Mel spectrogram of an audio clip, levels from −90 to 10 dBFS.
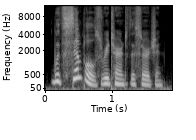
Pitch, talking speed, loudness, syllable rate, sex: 200 Hz, 155 wpm, -19 LUFS, 6.0 syllables/s, female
